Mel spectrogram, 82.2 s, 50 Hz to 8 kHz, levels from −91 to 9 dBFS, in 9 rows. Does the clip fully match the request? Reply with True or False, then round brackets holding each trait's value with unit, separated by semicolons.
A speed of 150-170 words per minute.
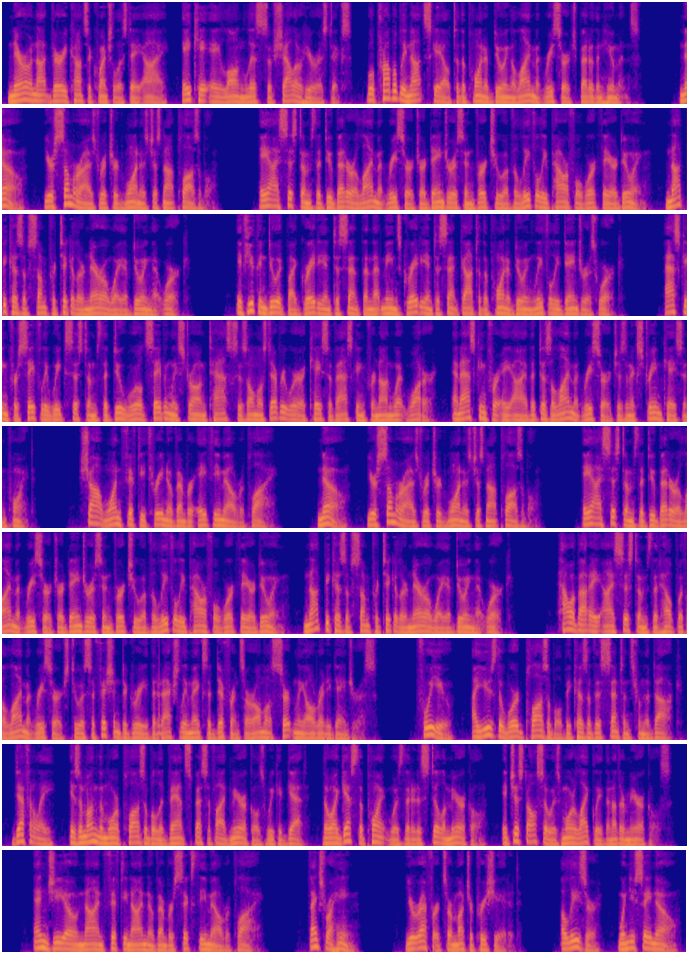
False (185 wpm)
